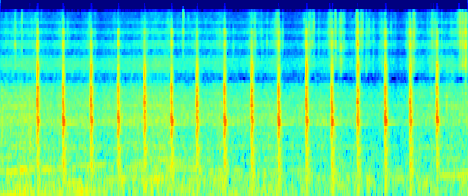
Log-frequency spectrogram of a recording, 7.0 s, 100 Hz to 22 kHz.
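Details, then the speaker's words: Hyundai i30 electric power steering: sharp single knocks about once a second as the wheel is rocked, with slight play; worn flexible rubber coupling between the electric motor and the column reduction gear. "está com uma pequena folga aqui ó está fazendo um estralo"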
